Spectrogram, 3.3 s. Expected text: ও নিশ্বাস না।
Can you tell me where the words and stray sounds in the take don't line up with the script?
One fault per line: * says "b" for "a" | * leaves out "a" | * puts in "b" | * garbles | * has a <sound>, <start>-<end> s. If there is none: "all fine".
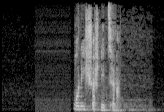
* puts in "নিচ্ছে"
